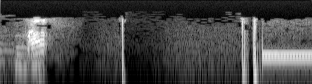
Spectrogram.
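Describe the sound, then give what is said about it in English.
A phone call drops on the line: a brief voice fragment, then a few sharp clicks, and finally a steady electronic line tone that holds to the end. “I think the caller dropped, but let's carry on.”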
